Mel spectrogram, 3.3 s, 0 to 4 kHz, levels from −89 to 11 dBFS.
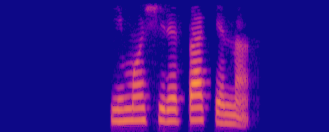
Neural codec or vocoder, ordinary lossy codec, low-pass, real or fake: none; AAC, 32 kbps; 3.6 kHz; real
